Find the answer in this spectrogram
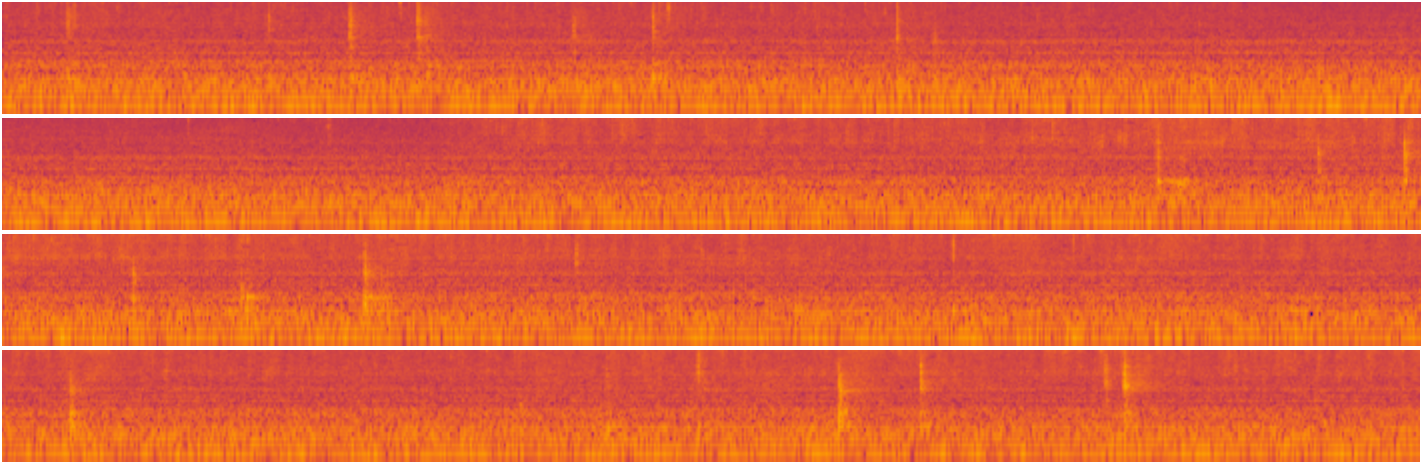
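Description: Chicken afritada with potatoes and carrots sizzling steadily in a frying pan, with a spatula scraping and knocking against the pan now and then, several sharp knocks in the second half.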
